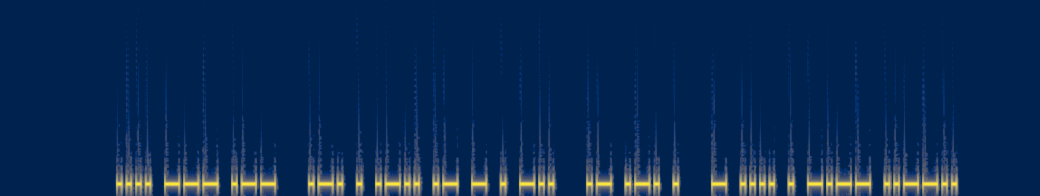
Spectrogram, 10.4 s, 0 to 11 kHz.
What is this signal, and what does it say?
Morse code, heard as a keyed tone, about 25 wpm, 700 Hz. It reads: HOW RELATED ARE THEY?
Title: Sentences from Top 1000 Words - Review Part 5 - 25wpm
